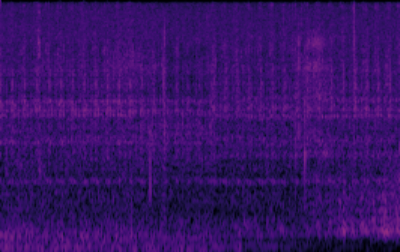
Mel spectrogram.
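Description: Small outboard motor running steadily, pushing an aluminum fishing boat across the lake; its sound drops off somewhat in the last second or so.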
